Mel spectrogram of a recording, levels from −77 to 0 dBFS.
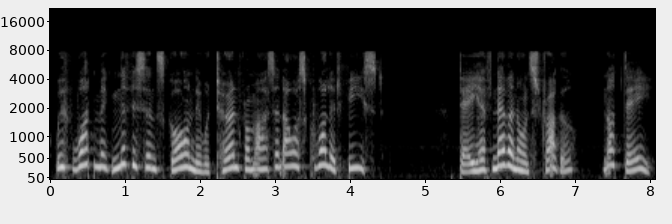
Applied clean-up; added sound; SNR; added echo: none; none; none; none.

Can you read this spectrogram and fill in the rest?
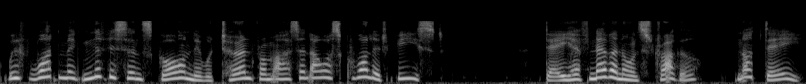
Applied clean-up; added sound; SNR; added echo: neural diffusion model UNIVERSE++.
